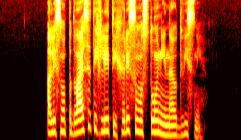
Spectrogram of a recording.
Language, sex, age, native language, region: Slovenian, female, 30-49, Slovenian, Southeast Slovenia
